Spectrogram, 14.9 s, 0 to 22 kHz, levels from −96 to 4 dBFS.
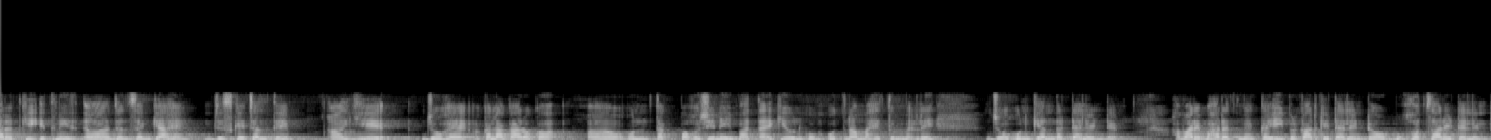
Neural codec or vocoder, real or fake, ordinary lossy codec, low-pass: none; real; none; 7.2 kHz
